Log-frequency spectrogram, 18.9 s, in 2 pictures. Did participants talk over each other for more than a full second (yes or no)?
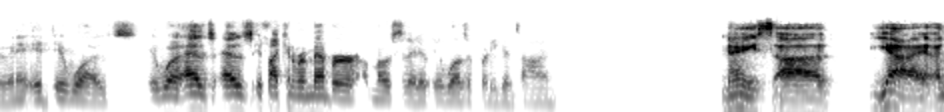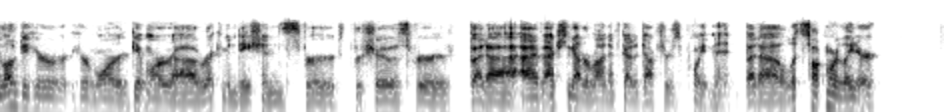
no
